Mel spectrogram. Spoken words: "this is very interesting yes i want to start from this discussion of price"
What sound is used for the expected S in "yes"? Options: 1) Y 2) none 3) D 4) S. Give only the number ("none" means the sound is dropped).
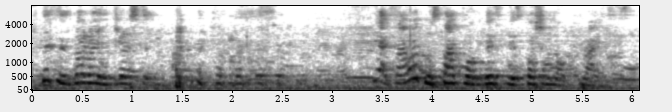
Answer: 4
